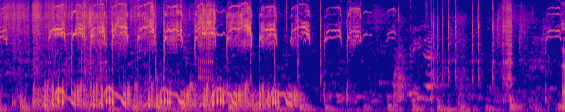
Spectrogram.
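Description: A golden zeera female pigeon coos repeatedly at close range in a steady rolling rhythm for about six seconds, then scattered clicks and scuffling follow with no talk.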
